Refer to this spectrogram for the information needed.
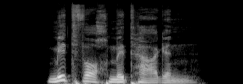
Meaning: dative plural of Mittwochmittag
- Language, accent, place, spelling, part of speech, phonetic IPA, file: German, Germany, Berlin, Mittwochmittagen, noun, [ˈmɪtvɔxˌmɪtaːɡn̩], De-Mittwochmittagen.ogg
